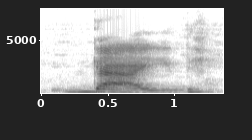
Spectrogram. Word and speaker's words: guide: have guests guests Rajee is silence we have guide guide the G is also sorry to you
